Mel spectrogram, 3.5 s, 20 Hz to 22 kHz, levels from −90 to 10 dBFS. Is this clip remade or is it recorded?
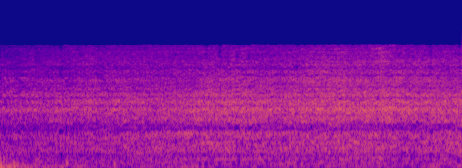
remade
